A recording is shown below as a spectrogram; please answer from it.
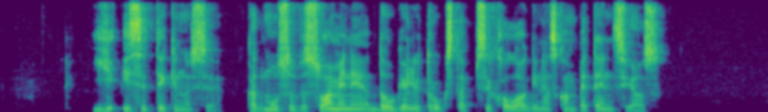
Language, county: Lithuanian, Vilnius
